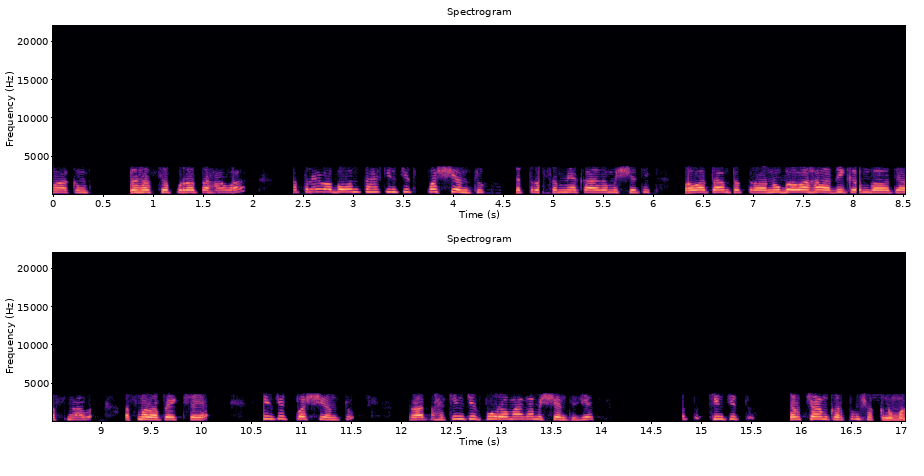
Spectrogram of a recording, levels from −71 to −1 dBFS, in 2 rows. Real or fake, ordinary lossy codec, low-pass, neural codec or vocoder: real; none; 3.6 kHz; none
